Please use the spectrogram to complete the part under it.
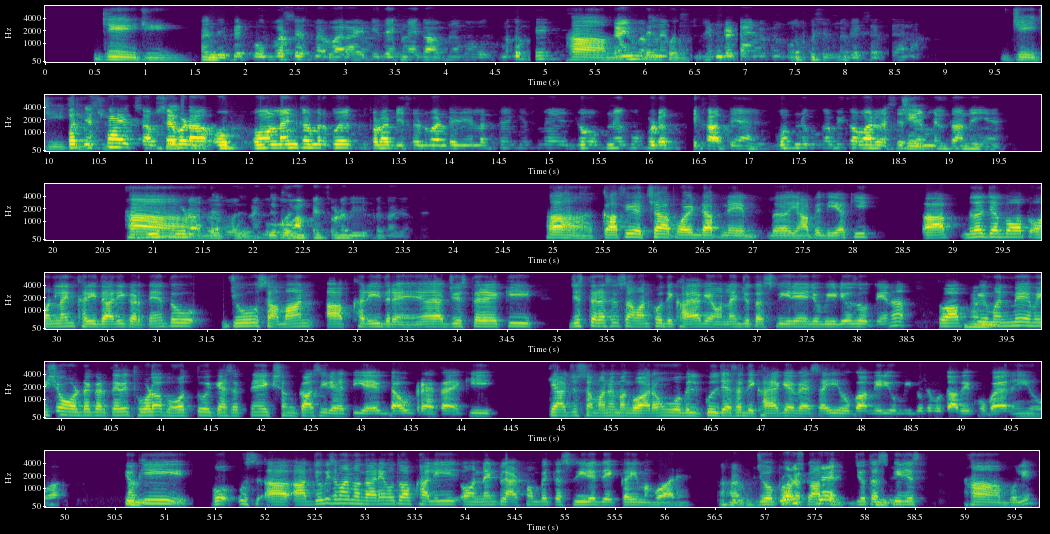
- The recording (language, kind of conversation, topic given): Hindi, unstructured, आपको ऑनलाइन खरीदारी अधिक पसंद है या बाजार जाकर खरीदारी करना अधिक पसंद है?
- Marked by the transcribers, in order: static; in English: "वेराइटी"; other background noise; distorted speech; in English: "टाइम"; in English: "लिमिटेड टाइम"; in English: "बट"; in English: "डिसएडवांटेज"; in English: "प्रोडक्ट"; in English: "सेम"; in English: "पॉइंट"; in English: "वीडियोज़"; in English: "ऑर्डर"; in English: "डाउट"; in English: "प्लेटफ़ॉर्म"; in English: "प्रोडक्ट"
